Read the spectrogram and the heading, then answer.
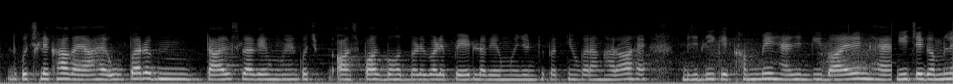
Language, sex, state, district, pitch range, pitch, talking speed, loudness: Hindi, female, Bihar, Gaya, 225-245 Hz, 235 Hz, 240 wpm, -24 LUFS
